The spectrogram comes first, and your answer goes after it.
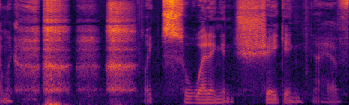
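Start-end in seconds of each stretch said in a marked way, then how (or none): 0.3-1.9 sharp loud gasp for air; panicked gasp. Retold or imitated. Alone in bed at night, a loud panicked gasp. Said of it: "breathing heavy as fuck".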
